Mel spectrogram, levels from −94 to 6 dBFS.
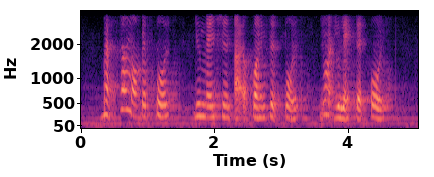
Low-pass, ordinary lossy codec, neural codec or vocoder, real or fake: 3.6 kHz; none; codec, 16 kHz in and 24 kHz out, 0.6 kbps, FireRedTTS-2 codec; fake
